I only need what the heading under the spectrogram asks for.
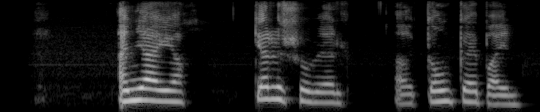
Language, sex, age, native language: Icelandic, male, 12, Icelandic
